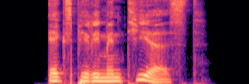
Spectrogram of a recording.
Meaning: second-person singular present of experimentieren
- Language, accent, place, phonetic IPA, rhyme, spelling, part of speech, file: German, Germany, Berlin, [ɛkspeʁimɛnˈtiːɐ̯st], -iːɐ̯st, experimentierst, verb, De-experimentierst.ogg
